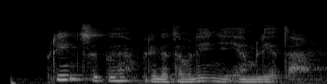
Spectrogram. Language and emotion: Russian, sad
